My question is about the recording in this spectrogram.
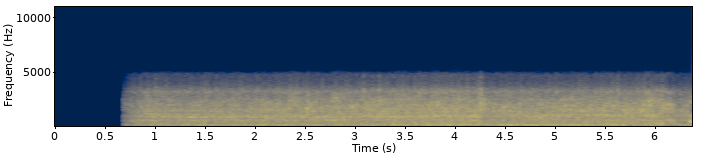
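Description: Fire apparatus engine running steadily: a low, even engine hum under a broad steady rushing noise. It starts abruptly just under a second in.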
